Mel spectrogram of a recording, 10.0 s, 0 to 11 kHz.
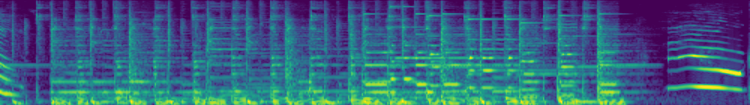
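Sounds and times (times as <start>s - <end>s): puppet voice falling in pitch: 0.0s - 0.4s.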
